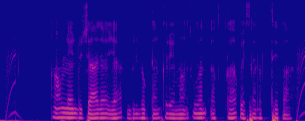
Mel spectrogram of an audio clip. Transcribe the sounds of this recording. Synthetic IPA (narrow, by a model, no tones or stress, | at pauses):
aːnlaːnɾɪt͡ʃaːd͡ʒaːjaːbɪlbəɡt̪ənkəɾemãːt̪uɾə̃nt̪ʰɐkt̪kaːpɐːsalɐɡt̪ʰeːkaː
